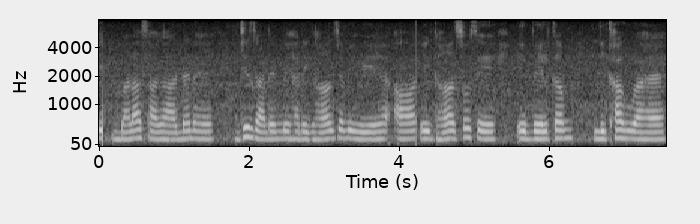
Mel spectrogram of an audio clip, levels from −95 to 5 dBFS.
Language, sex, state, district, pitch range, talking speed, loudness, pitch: Hindi, male, Bihar, Kishanganj, 175-190 Hz, 165 wpm, -24 LUFS, 180 Hz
